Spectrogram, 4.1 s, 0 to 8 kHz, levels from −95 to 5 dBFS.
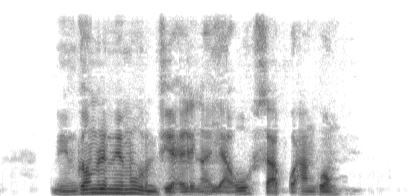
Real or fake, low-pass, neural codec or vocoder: fake; 7.2 kHz; codec, 16 kHz in and 24 kHz out, 1.1 kbps, FireRedTTS-2 codec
